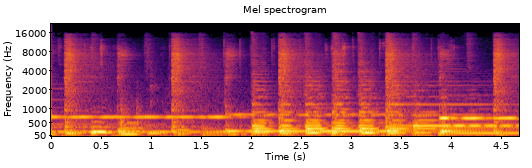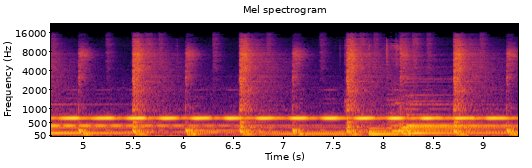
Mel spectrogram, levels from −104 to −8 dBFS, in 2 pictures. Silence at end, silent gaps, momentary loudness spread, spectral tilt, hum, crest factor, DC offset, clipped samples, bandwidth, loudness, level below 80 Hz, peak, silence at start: 0 s; none; 7 LU; -6.5 dB/octave; none; 16 dB; under 0.1%; under 0.1%; 16 kHz; -21 LUFS; -46 dBFS; -4 dBFS; 0 s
